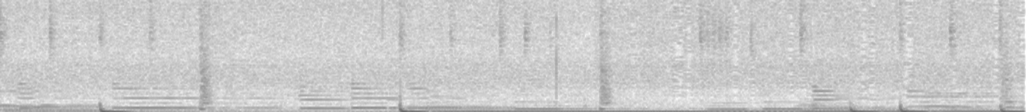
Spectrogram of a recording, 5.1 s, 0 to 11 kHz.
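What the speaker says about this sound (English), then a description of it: "Saute garlic in butter and oil for 1 minute till it's nice and toasty." Garlic sautéing in butter and oil for pepper garlic rice, a constant close sizzle with occasional sharp pops and crackles over a low background hum.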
